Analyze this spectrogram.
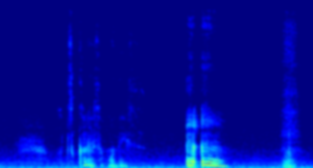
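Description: A young woman speaks briefly in a soft voice, close by.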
